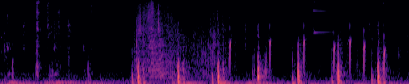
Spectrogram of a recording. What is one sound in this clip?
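Blocks crunch and thud as they are broken in quick succession.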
